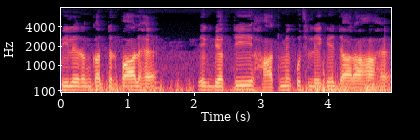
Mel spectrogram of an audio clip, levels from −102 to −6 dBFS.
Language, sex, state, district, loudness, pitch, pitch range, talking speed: Hindi, male, Delhi, New Delhi, -17 LUFS, 130 Hz, 120-135 Hz, 180 wpm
